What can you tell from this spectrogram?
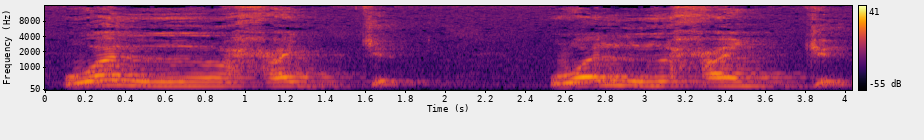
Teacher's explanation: Ada j yang keluar, itu adalah pantulan dalam posisi dimatikan atau disukunkan karena bertemu dengan tanda wakaf. Selanjutnya kita perhatikan di sini, inna hadza lahuwal qasasul haqq. · Jim ini juga termasuk salah satu huruf qalqalah, maka caranya adalah kita pantulkan pada ujungnya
